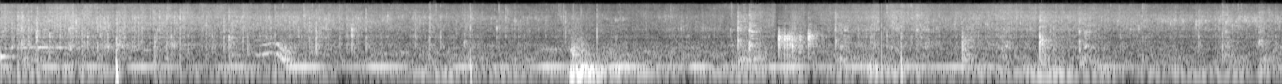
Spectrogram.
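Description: Onion and garlic frying in a frying pan for lentil bhuna, a dense continuous sizzle with occasional stirring clatters and scrapes, close and even, with no voices.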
